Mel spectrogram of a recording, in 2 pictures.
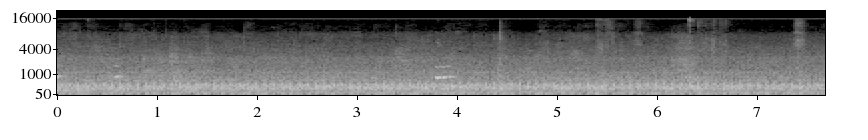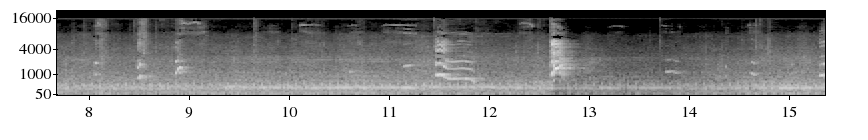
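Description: A Lhasa Apso gives a few sharp barks and a thin whine over a steady low hum.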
